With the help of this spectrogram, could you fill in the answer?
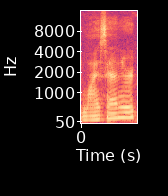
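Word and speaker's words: Lysandre: and that's my guy, Lzander. And now I realize in English his name is pronounced Lzander cuz we can't speak French, I guess.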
